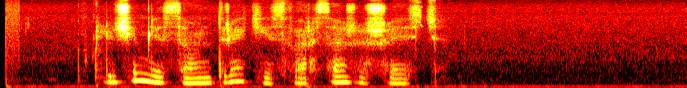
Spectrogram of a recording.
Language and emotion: Russian, neutral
